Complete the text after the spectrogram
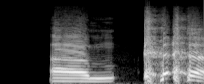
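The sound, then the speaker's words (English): A voiced throat sound from a person whose throat is irritated by pollen, a short hum-like rasp followed after a brief pause by a couple of rough, bursting coughs, loud with no talking. “So I might occasionally cough.”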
